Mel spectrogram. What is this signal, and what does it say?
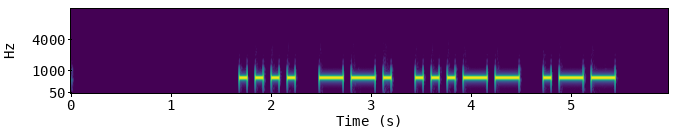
Morse code, heard as a keyed tone, about 15 wpm, 700 Hz. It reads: HG3W
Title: DXCC-100 Call Signs - 4 Characters - Repeated 3x - 15wpm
